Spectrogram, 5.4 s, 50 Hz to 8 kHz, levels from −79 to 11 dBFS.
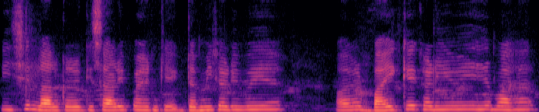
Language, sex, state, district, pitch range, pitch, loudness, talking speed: Hindi, female, Uttar Pradesh, Lalitpur, 235-260 Hz, 255 Hz, -20 LUFS, 200 wpm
